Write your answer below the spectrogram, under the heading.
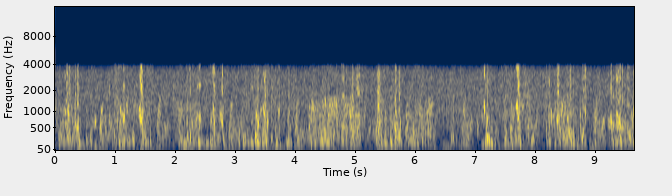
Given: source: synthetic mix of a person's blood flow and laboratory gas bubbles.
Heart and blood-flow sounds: Doppler ultrasound of blood flow; precordium
0.00-0.46 s: bubbles
0.49-0.72 s: bubbles
0.88-1.63 s: bubbles
2.00-2.89 s: bubbles
3.02-3.79 s: bubbles
3.83-3.98 s: bubbles
4.12-5.21 s: bubbles
5.31-6.38 s: bubbles
6.59-6.72 s: bubbles
7.02-7.38 s: bubbles
7.46-7.84 s: bubbles
8.17-8.88 s: bubbles
9.21-9.67 s: bubbles
From the record:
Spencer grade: 4 (maximum detectable bubble signal sounding continuously throughout systole and diastole of every cardiac period, and overriding the amplitude of the normal cardiac signals); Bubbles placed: only in the low amplitude regions of the cardiac cycle

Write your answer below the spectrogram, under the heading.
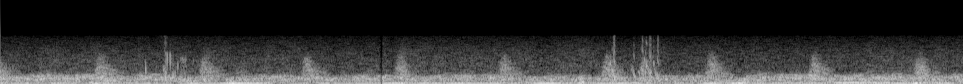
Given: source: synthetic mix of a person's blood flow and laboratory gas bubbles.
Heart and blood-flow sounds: Doppler ultrasound of blood flow; subclavian vein
1.38-1.50 s: bubbles
1.62-1.99 s: bubbles
2.01-2.09 s: bubbles
6.08-6.22 s: bubbles
6.29-6.66 s: bubbles
From the record:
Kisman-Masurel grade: 222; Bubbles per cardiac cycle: several, 3 to 8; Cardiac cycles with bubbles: 10 to 50%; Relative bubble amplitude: moderate (0.250 to 0.450); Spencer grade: 2 (many but less than half of the cardiac periods contain bubble signals, singularly or in groups); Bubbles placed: anywhere in the cardiac cycle

